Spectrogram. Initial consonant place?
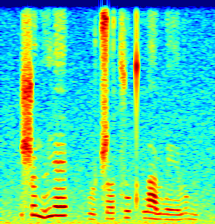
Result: retroflex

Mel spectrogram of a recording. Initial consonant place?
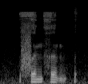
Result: labial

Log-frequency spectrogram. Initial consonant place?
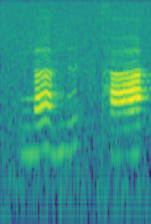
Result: velar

